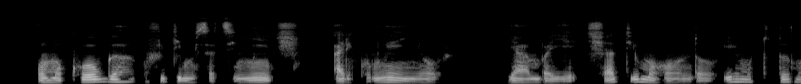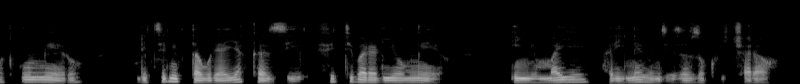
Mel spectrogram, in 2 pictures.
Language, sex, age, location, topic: Kinyarwanda, male, 18-24, Kigali, finance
